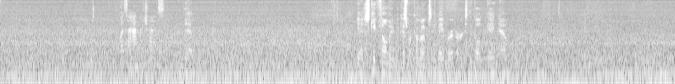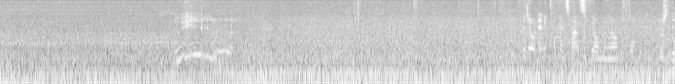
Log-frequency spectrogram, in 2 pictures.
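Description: Tyre and road noise rumbles inside a car moving at highway speed.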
